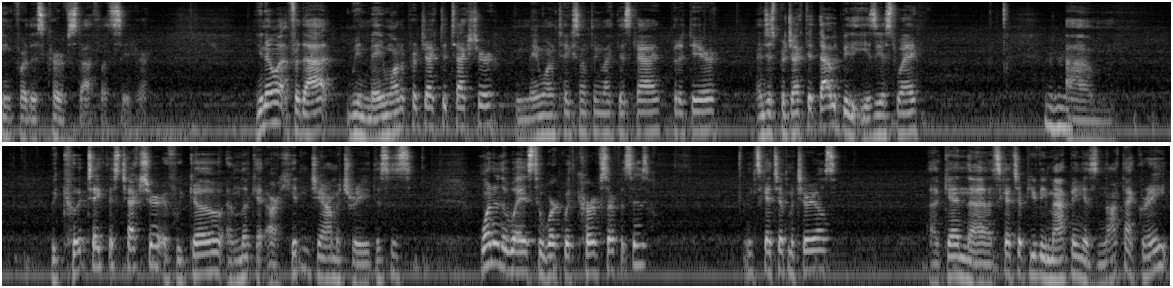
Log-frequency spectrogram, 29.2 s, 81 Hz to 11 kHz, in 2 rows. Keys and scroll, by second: 1.0 x, 2.3 space, 2.9 x, 3.2 v, 3.9 x, 5.3 v, 6.8 m, 8.5-10.1 typing, 11.1-15.3 typing, 17.0 shift+1, 17.8 space, 19.3-20.6 typing, 23.9-25.1 typing.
